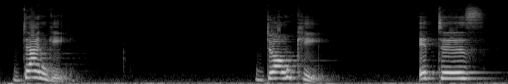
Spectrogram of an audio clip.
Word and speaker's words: dengue: correct pronunciation is berry dengue it is mispronounced as dengu the correct pronunciation is dengue donkey it is mispronounced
